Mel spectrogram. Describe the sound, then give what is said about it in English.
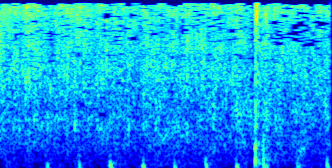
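An audience applauds two men steadily, a dense wash of clapping with some heavier claps landing in a fairly regular beat throughout. No one speaks. “Let's give both these men a round of applause.”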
